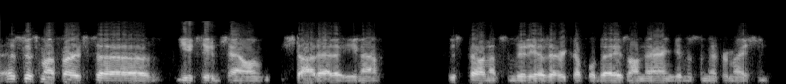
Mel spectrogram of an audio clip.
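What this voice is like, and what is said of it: Mild Southern US accent. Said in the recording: “You got some of that southern accent in you still, don't you? ... I still got a little bit of accent. ... you're keeping the south in you”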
